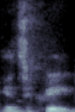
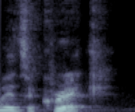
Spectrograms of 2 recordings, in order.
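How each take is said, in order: First: The vowel is a long 'ee'. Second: The vowel is a short 'i', Pennsylvania style.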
